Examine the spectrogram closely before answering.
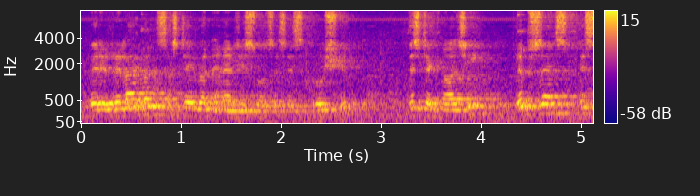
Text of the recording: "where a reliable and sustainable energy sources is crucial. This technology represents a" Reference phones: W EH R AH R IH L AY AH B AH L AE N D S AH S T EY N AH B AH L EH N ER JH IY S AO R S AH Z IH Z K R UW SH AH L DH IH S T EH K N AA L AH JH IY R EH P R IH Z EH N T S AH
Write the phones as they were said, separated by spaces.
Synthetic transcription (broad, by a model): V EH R AH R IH L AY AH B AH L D S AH S T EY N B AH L EH N ER JH IY S AO R S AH S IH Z K R UW SH AH L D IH S T EH K N AA L AH JH IY R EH P R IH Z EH N T S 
